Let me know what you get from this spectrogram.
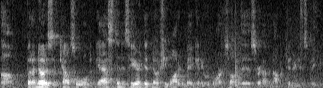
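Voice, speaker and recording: A man talks very fast at a fairly high pitch, in a monotone, flat intonation, with big swings in loudness. Noticeable background noise and audible room echo fill the recording. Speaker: committee member. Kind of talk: public meeting discussion. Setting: city planning committee meeting. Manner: soft-spoken.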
